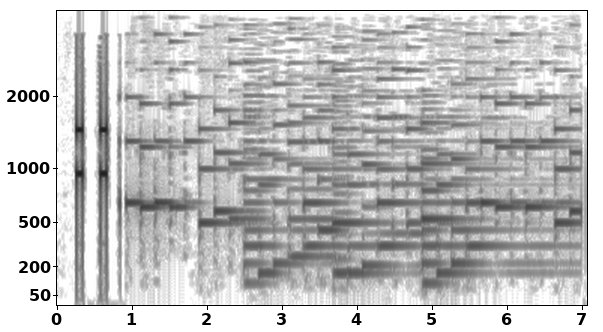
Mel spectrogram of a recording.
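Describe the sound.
Two short touch-tone beeps sound while a phone call is transferred to an office IT department. A steady electronic melody with shifting notes then plays through to the end.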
